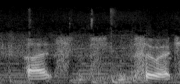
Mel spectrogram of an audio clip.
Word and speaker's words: Suet: Am I pronouncing your name right? Suet, yeah.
